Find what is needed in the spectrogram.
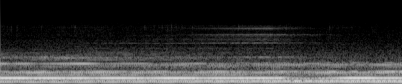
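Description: Ambient electronic drone: several sustained low tones held steady and layered together, with faint high ringing tones joining in the middle.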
